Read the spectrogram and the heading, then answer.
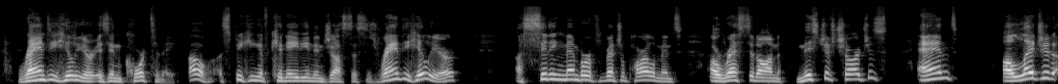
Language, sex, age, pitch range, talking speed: English, male, 40-59, 130-195 Hz, 140 wpm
